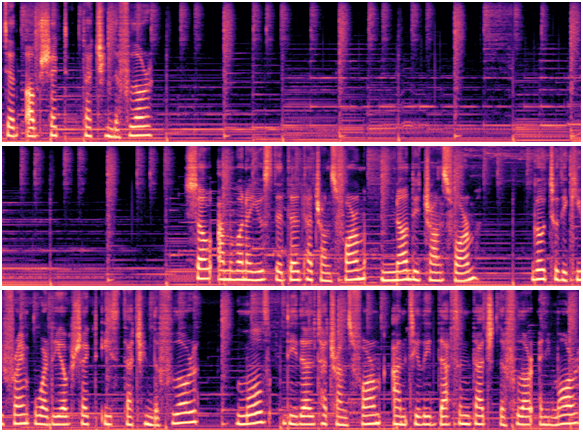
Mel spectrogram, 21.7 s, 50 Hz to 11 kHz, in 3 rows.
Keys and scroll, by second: 2.3 space.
